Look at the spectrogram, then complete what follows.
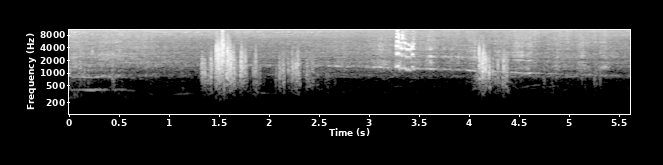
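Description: Paintbrush scrubbing liquid rust converter onto a rusty steel battery tray in about four short scratchy strokes. Behind it a vehicle passes, its faint whine falling slowly in pitch.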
